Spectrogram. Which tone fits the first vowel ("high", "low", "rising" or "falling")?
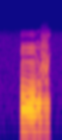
low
